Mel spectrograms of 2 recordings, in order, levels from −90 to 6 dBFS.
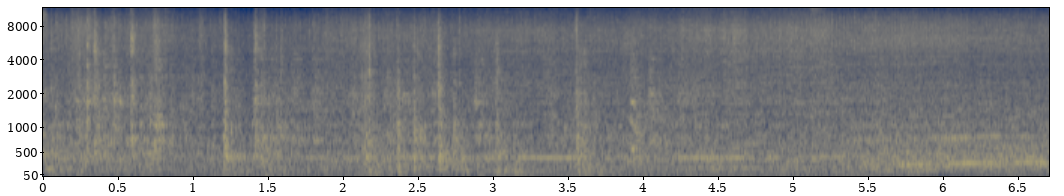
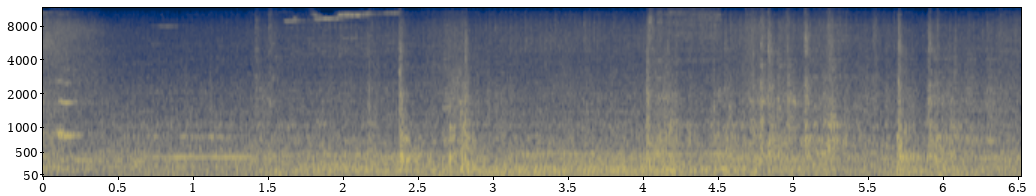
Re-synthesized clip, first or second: second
